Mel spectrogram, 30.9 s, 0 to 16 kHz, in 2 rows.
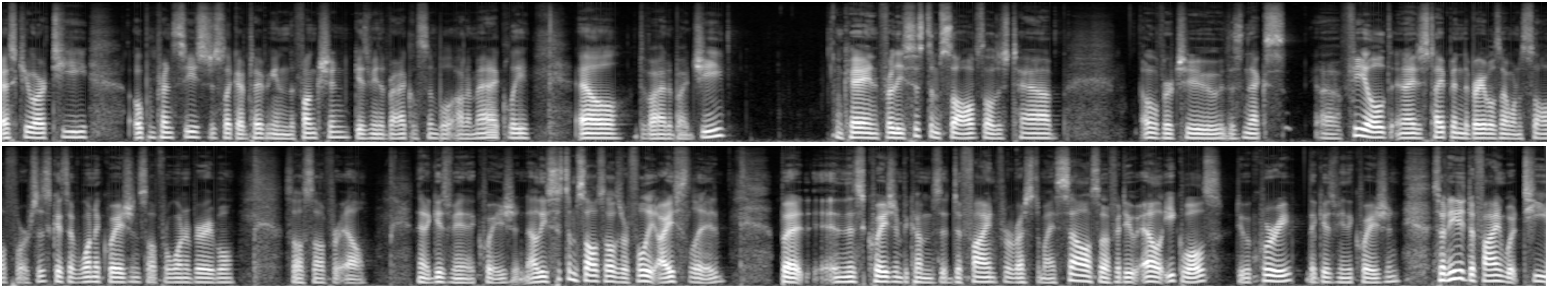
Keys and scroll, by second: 0.0-1.1 typing, 5.7 shift+l, 6.4 /, 7.3 g, 9.6 Tab, 10.1 Tab, 10.5 Tab, 11.4 Tab, 18.1 shift+l, 26.9 shift+l, 27.8 =.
